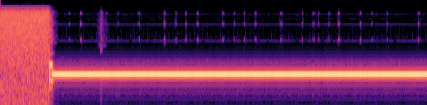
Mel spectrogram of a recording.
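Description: Hiss of static that cuts off about half a second in, giving way to a loud, steady electronic beep held at one pitch.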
